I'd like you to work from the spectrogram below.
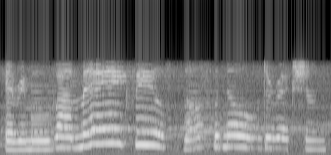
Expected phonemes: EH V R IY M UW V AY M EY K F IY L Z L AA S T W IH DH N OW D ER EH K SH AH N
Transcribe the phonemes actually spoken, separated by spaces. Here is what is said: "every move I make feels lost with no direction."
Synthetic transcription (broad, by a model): EH V R IY M UW V AY M EY K F IY L S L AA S W IH DH N OW D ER EH K SH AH N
